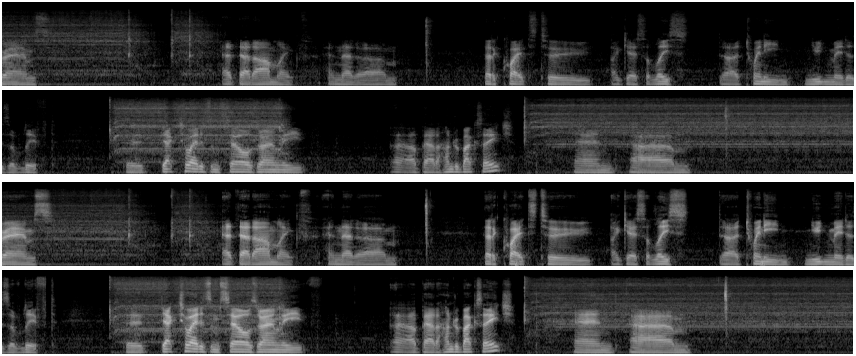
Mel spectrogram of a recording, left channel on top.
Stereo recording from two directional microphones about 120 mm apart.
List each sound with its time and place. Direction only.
0.0 s speech: 20° right (ahead or behind)
2.1 s speech: 15° right (ahead or behind)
